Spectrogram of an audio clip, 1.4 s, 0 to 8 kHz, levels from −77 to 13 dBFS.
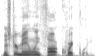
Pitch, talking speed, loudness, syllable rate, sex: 125 Hz, 170 wpm, -17 LUFS, 4.5 syllables/s, male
